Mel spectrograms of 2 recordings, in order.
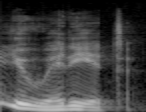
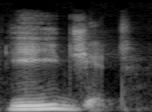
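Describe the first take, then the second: First: The word is said with standard English pronunciation. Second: The word is said with Irish pronunciation. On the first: "in standard English, you would just say" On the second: "much more common and natural if you're Irish to say"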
